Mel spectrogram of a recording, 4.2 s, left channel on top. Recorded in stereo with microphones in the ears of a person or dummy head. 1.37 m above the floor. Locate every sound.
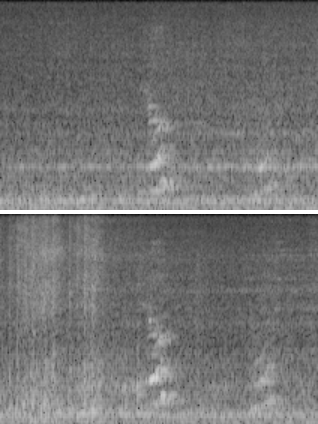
1.8 s a child speaking: 15° right (ahead or behind), 5.5 m; by 3.7 s 10° left (ahead or behind), 6 m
